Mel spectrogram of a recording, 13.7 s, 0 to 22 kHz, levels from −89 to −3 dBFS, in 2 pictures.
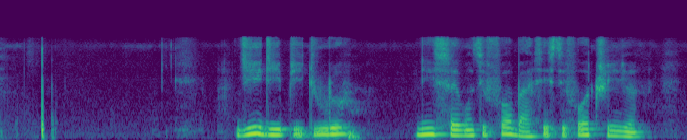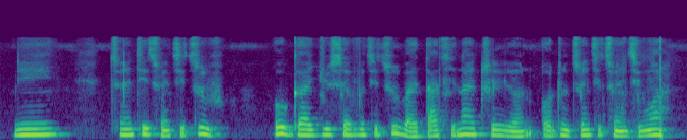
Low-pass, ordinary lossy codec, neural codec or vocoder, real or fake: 7.2 kHz; none; codec, 16 kHz, 6 kbps, DAC; fake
